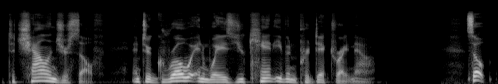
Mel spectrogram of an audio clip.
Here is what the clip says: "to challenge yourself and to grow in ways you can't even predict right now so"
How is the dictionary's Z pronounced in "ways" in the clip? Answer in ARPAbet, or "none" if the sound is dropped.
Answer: Z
